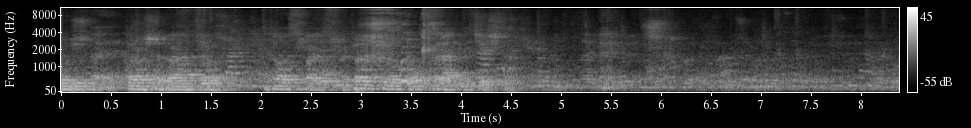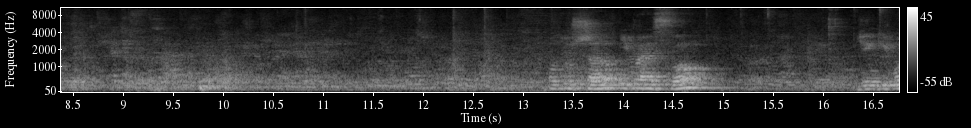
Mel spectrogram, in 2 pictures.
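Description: A man speaks in a large echoing hall.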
